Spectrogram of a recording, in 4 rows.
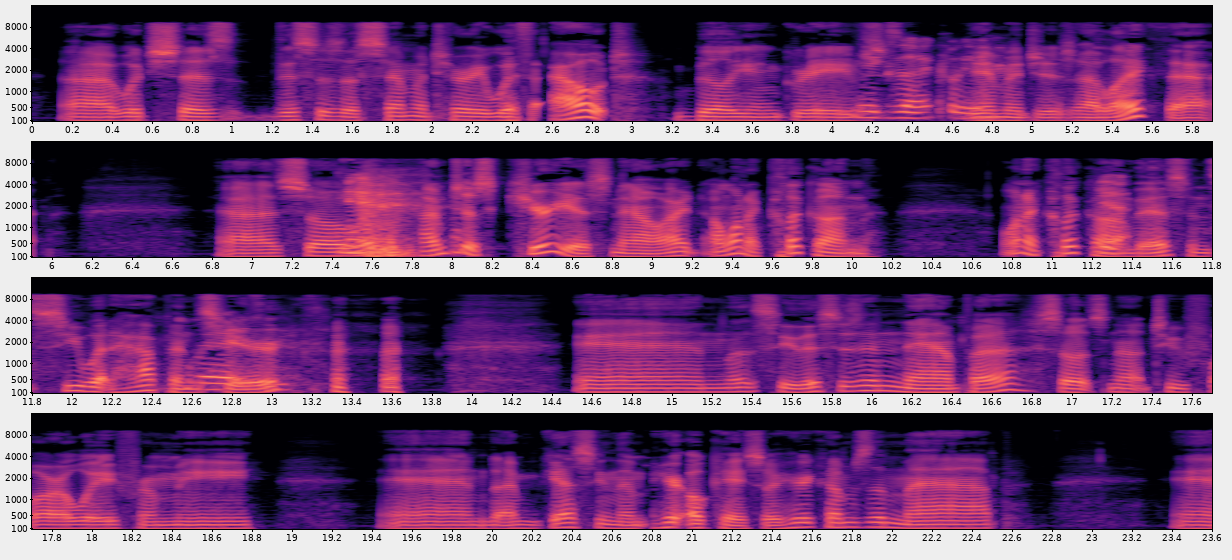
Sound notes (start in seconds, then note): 7.4 laughs; 12.5 laughs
